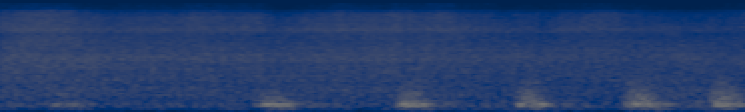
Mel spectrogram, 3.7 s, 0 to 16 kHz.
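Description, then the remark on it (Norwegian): A steam train to Fredrikstad hisses steadily as Norwegian prime minister Einar Gerhardsen boards it on the morning of 29 February 1948; rhythmic chuffs of the locomotive come in, spacing closer together as it starts pulling away. No voices, just the continuous steam noise and the quickening puffs. “Formannen i Arbeiderpartiet og Norges statsminister Einar Gerhardsen setter seg på toget til Fredrikstad for å forberede talen senere på dagen.”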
